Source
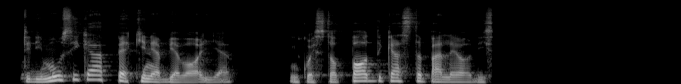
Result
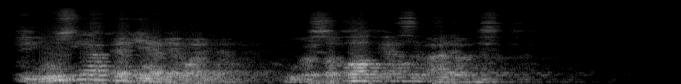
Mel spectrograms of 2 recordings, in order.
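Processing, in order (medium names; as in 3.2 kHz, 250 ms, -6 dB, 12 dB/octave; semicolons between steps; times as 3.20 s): phase randomisation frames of 200 ms; on a send at -16 dB: reverberation RT60 0.50 s, pre-delay 3 ms; 3.70–4.40 s: on the sum: compression 5:1, threshold -29 dBFS, peak gain reduction 7 dB; in parallel at -7 dB: Schmitt trigger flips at -21.5 dBFS; on the sum: peaking EQ 9.8 kHz -3 dB 0.24 oct; echo whose repeats swap between lows and highs 142 ms, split 870 Hz, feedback 62%, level -10.5 dB; chorus 0.79 Hz, delay 16.5 ms, depth 7.1 ms; modulated delay 432 ms, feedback 39%, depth 71 cents, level -20 dB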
